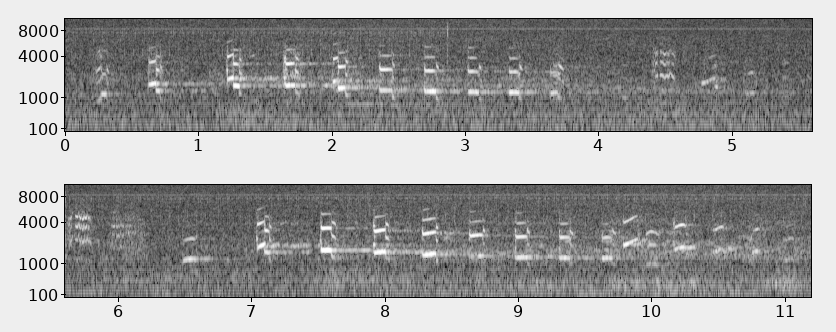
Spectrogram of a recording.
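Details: In Minas Gerais, Brazil, a red-legged seriema, the state's symbol bird, utters a long sequence of short, nasal yelping notes, several each second, rising and falling in loudness, against quiet outdoor hiss.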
